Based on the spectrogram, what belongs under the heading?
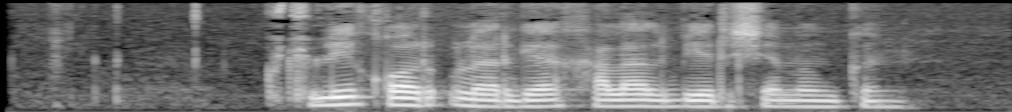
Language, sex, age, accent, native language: Uzbek, male, 18-24, Toshkent viloyati, Uzbek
